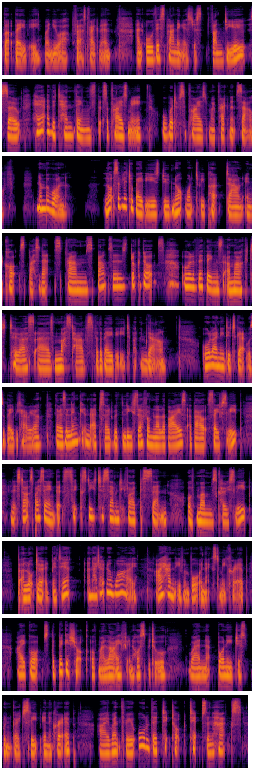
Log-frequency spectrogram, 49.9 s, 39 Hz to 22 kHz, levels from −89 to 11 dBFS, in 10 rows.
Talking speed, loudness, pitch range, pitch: 185 wpm, -20 LUFS, 145-215 Hz, 170 Hz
